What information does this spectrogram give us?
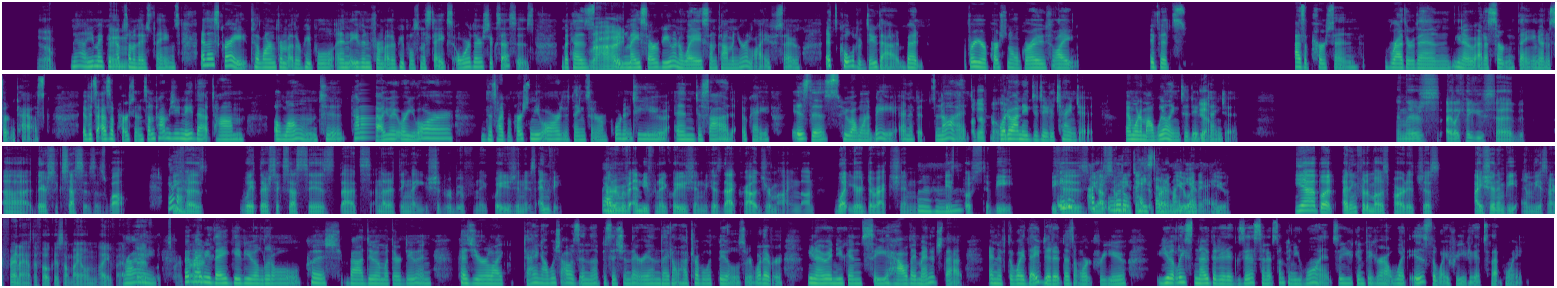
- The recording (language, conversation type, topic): English, unstructured, How can I make space for personal growth amid crowded tasks?
- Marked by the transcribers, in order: none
